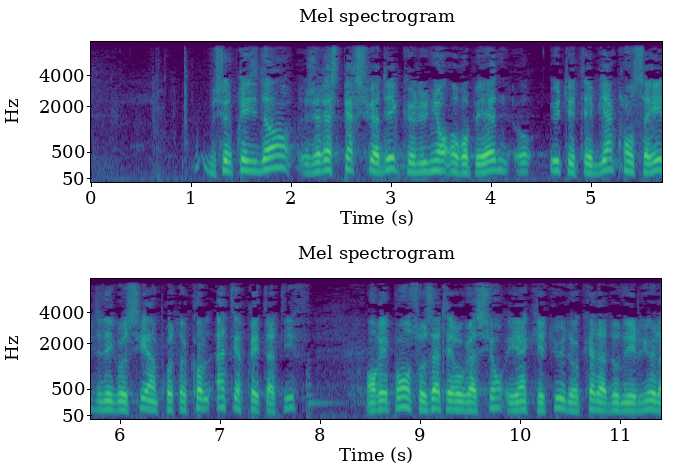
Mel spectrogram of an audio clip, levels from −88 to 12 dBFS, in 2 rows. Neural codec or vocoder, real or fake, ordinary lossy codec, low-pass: none; real; none; 7.2 kHz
